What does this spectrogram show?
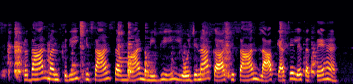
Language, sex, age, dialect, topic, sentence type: Hindi, female, 18-24, Marwari Dhudhari, agriculture, question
